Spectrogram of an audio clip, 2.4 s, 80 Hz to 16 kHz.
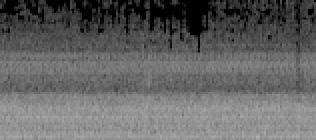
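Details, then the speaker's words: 24 V 8 kW all-in-one Chinese diesel parking heater after shutdown from highest setting: steady low whirring blower hum at an even level, continuing to run to purge heat so housing and circuit board aren't damaged; normal. "fan has to continue to run and uh take the heat out of the unit or else it would obviously just melt its plastic housing off or destroy the circuit board that's on it"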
